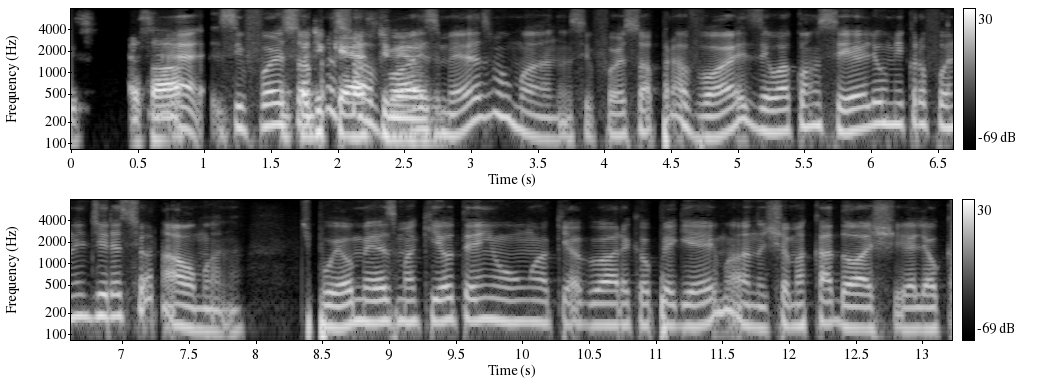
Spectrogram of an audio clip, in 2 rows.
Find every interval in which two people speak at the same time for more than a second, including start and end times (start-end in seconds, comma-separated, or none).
1.6-2.8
